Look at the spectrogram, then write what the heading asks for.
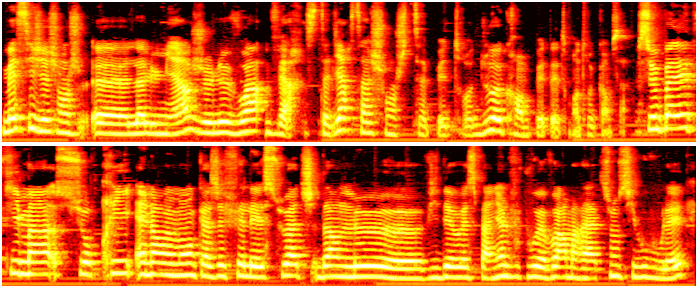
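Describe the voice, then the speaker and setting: A woman's voice: mid-range voice, normal speed, few pauses. Spanish-accented woman chatting casually. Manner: searches for words in a second language. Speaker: beauty vlogger. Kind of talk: casual product haul chat to viewers.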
